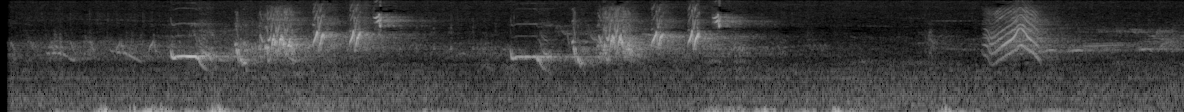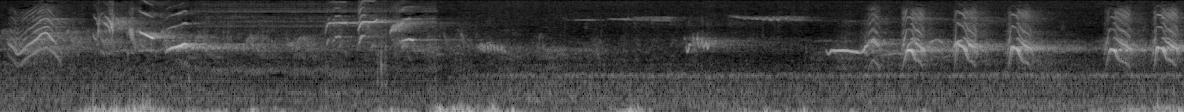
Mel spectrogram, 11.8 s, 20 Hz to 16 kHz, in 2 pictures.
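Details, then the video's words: Song thrush singing in spring 2022, with short, loud, varied whistled and chattering phrases about one every second or two, over a steady low hum and faint background noise. "Певчий дрозд поёт / song thrush sing"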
